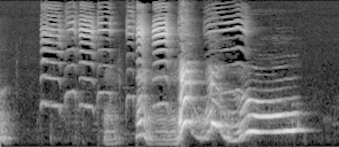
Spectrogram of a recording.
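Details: Squeaky toy sets off Blizzard the Samoyed: high squeaks from the toy open, then the dog breaks into climbing, wobbling howls with yelpy accents, ending in a held, gently falling note.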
